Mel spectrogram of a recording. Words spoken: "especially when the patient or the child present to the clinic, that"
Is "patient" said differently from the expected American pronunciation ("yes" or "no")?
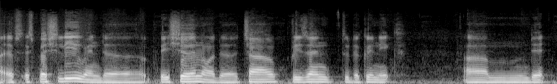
yes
